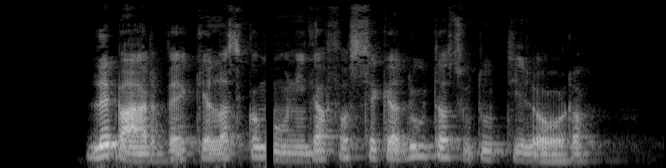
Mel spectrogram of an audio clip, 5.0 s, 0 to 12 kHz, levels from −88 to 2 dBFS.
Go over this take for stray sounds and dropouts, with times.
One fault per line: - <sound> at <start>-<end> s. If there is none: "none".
- dropout at 2.0-2.1 s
